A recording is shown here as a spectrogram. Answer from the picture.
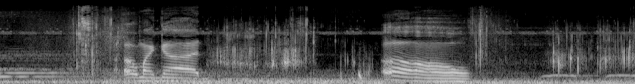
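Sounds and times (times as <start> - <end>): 
groaning falling tone: 0.0 - 4.7
speech: 1.2 - 3.0, 3.8 - 4.8
crunchy wet chewing of devoured flesh: 2.0 - 6.3.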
